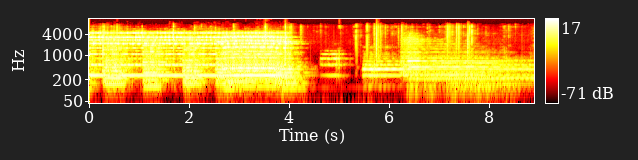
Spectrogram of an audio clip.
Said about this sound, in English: And it continues to whisper until it is drowned by a clock striking 12 for... Murder! At midnight.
